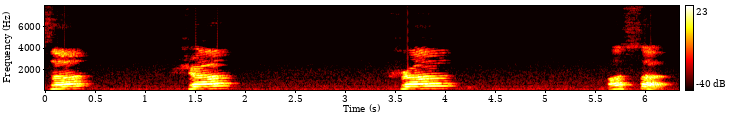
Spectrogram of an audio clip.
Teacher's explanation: वो बोलेगा ताल वाला स, तालव्य स, मूर्धा वाला स, मूर्धन्य स, दंत वाला स, दंत स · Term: ऊष्म व्यंजन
